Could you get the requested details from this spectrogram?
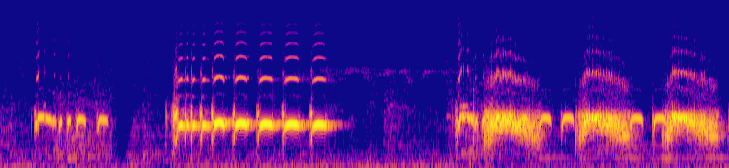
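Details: Zebra dove lure song, local bird in strong voice, meant to make rivals answer: clipped coos, a rapid rolling run of notes, then three long, loud, swelling coos.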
